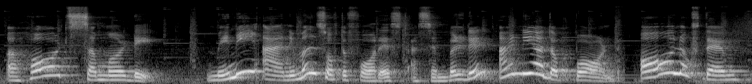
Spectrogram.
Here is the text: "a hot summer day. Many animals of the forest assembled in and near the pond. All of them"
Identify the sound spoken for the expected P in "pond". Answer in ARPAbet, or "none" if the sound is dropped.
B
